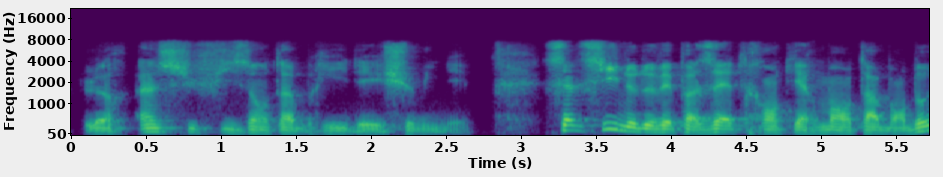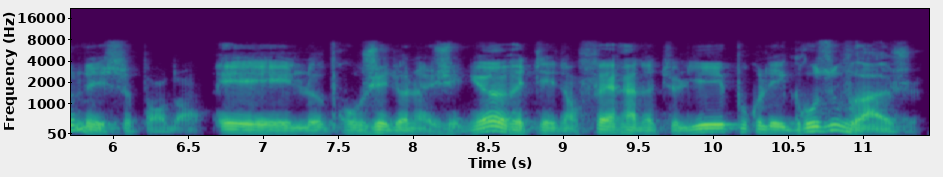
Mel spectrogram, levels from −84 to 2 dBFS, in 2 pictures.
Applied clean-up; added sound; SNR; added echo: none; none; none; none.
